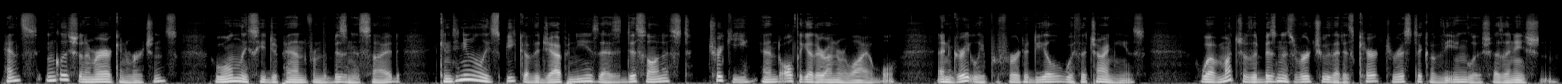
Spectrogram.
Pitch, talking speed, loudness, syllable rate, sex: 120 Hz, 185 wpm, -18 LUFS, 6.3 syllables/s, male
